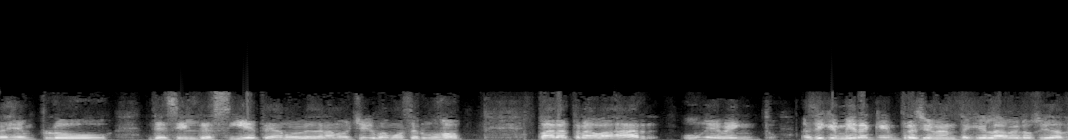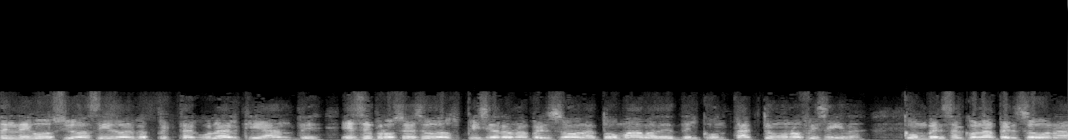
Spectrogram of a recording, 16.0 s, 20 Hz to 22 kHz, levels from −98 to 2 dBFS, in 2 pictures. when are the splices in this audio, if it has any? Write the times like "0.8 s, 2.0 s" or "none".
5.8 s, 10.5 s, 14.8 s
